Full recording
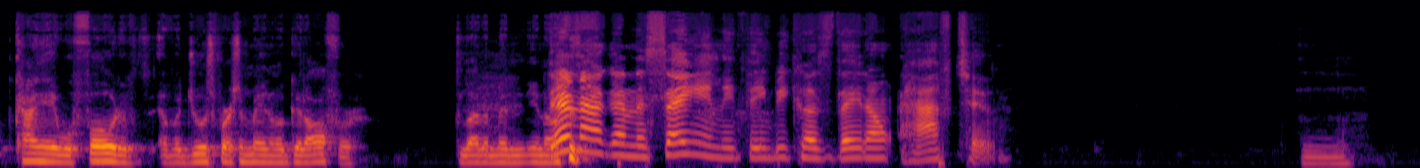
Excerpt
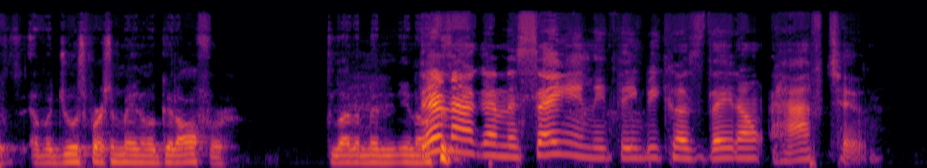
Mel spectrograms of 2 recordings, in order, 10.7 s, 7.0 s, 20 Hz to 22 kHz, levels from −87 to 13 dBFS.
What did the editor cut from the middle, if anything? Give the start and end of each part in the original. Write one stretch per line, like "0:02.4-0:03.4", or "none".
none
